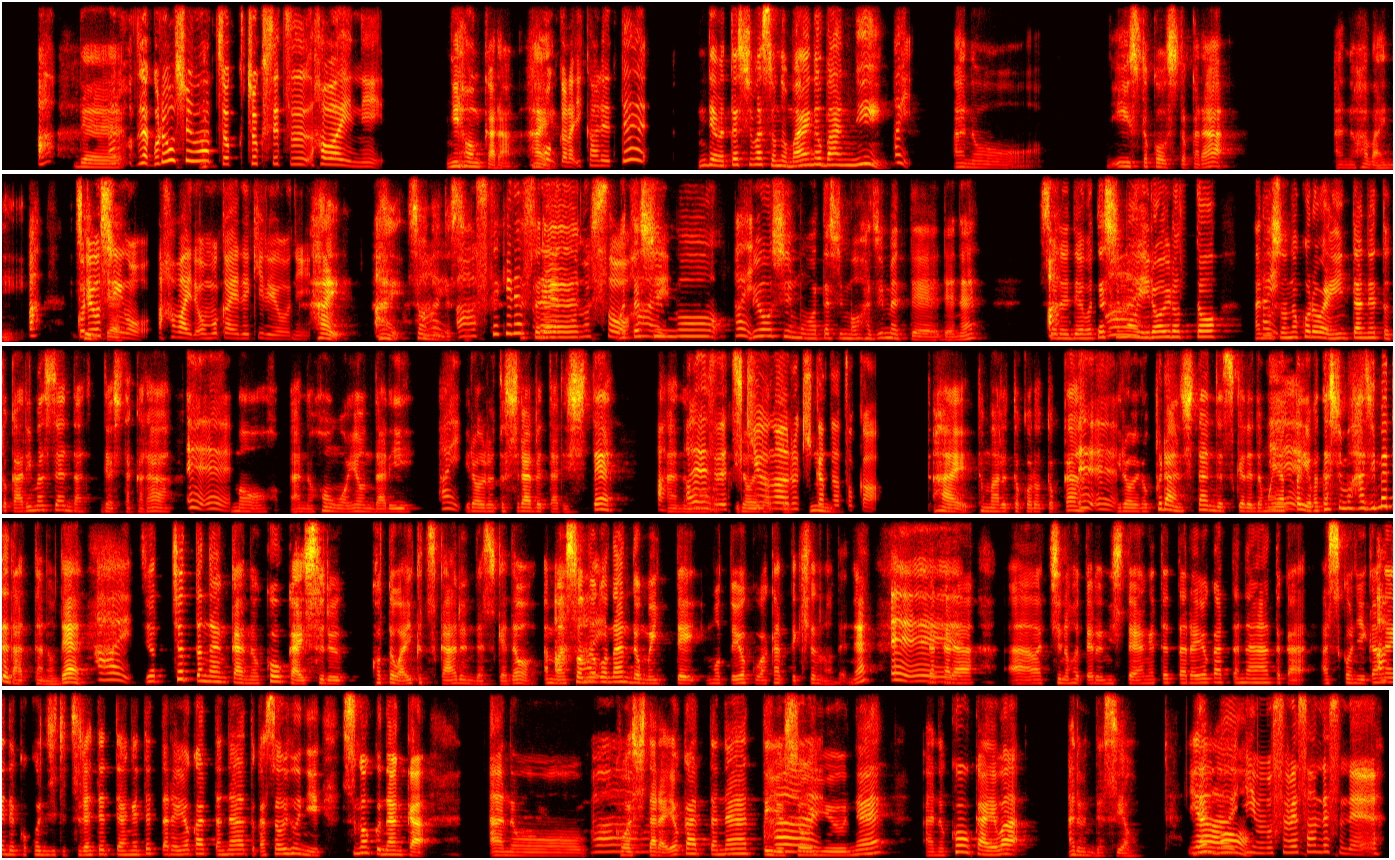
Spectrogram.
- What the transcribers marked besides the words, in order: none
- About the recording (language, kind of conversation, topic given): Japanese, unstructured, 懐かしい場所を訪れたとき、どんな気持ちになりますか？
